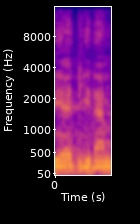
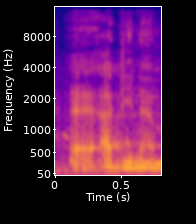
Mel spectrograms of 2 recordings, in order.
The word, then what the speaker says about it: Edinam: Okay, for those who don't get it, the Speaker somewhere in 2019 was questioning the pronunciation of the name, whether it's Adinam or Edinam, saying, oh, in our land it's supposed to be Edinam. He doesn't understand why that should be Adinam, but I'm sure for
